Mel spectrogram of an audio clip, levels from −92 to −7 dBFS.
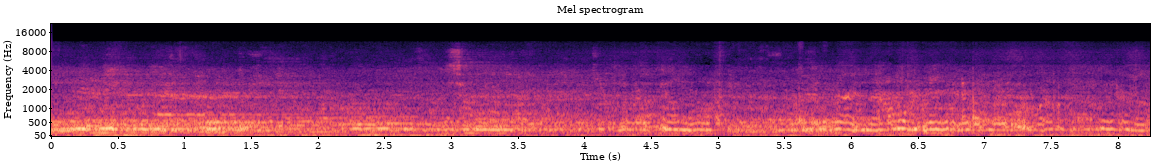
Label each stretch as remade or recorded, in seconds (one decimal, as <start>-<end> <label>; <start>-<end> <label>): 0.0-4.2 recorded; 4.2-5.1 remade; 5.1-5.9 recorded; 5.9-8.2 remade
